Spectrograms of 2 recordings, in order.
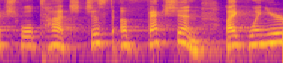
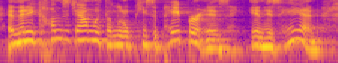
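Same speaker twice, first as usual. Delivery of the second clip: normal talking voice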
